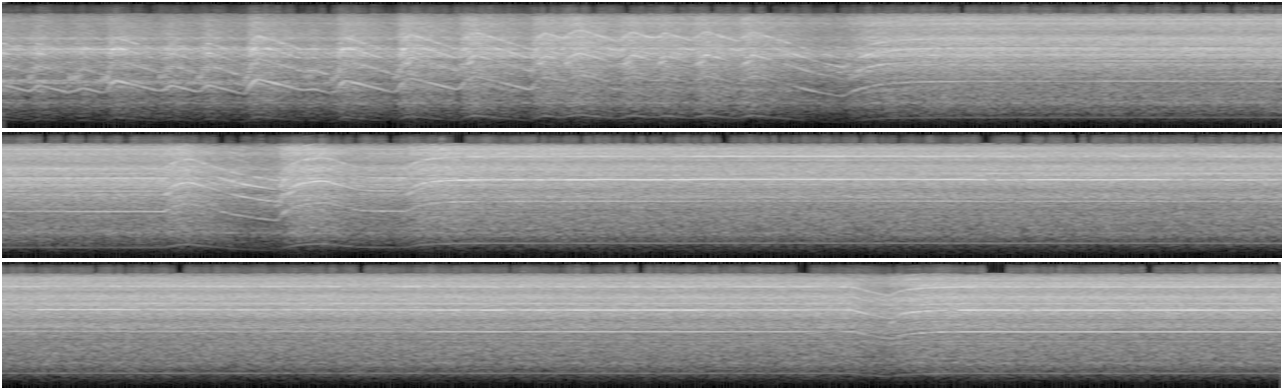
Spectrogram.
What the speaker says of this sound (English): I'm going to carefully drill it out.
